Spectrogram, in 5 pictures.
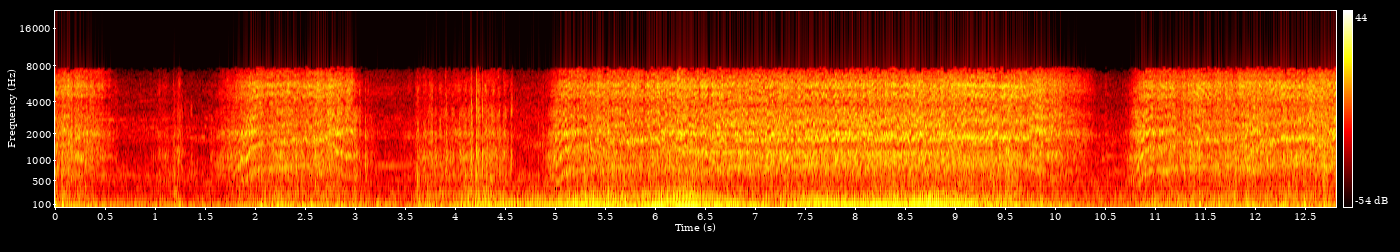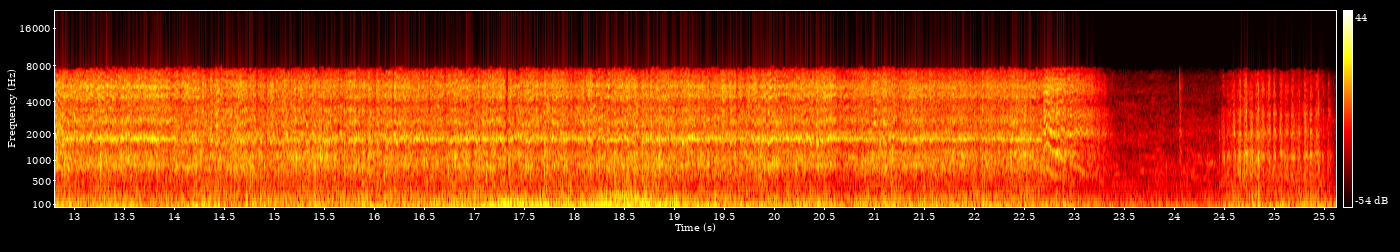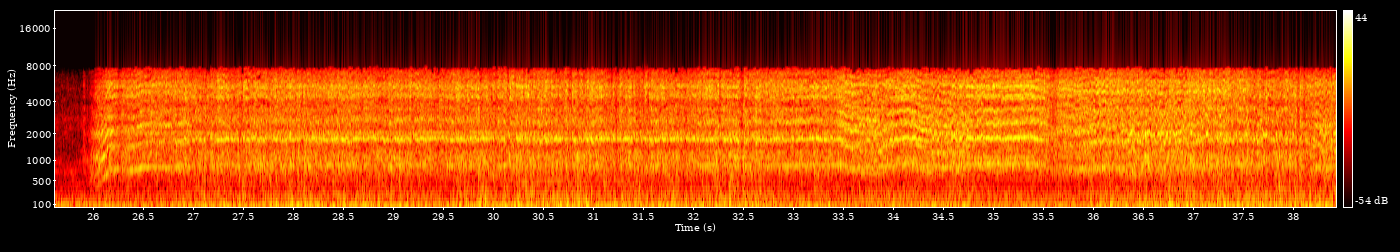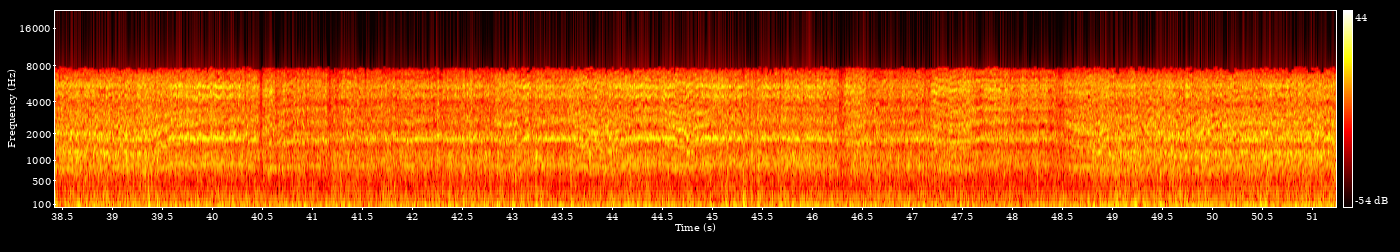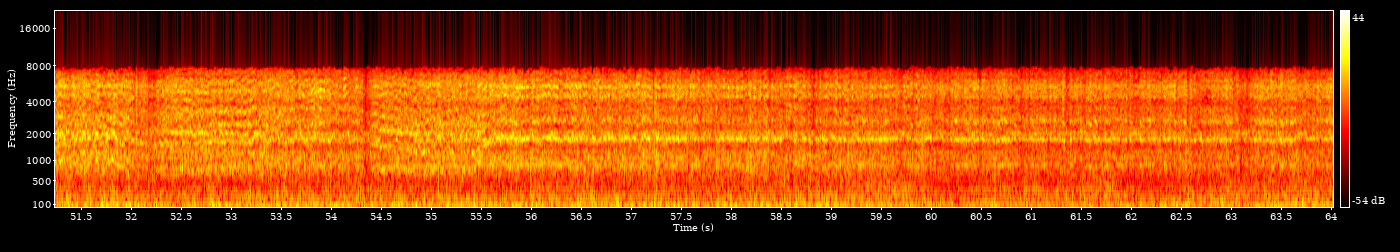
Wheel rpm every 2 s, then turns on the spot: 40, 80, 100, 200, 190, 120, 220, 220, 230, 230, 230, 100, 30, 190, 230, 230, 230, 220, 210, 210, 220, 220, 220, 230, 210, 200, 210, 210, 230, 230, 230, 230.
2-4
